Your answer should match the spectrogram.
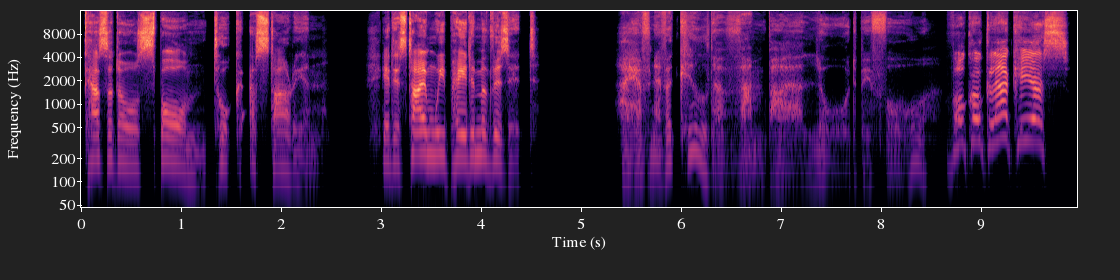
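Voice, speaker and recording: An actress playing a haughty, menacing female drow warrior cleric in a video game, speaking in an imperious, measured, cutting way. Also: low voice, sharp tone, husky, dry recording, studio quality, full character voice. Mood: cool, disdainful, then incanting. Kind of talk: video game character voice lines.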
